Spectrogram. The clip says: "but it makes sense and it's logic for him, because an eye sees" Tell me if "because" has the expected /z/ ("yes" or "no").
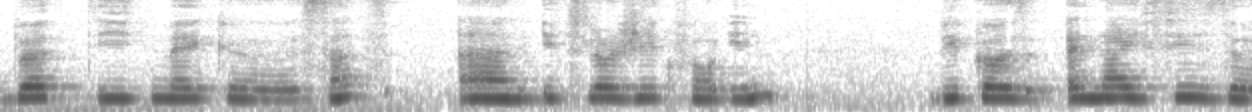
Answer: yes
